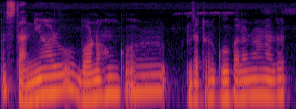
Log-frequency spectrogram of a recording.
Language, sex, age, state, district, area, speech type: Assamese, male, 18-30, Assam, Dhemaji, rural, spontaneous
